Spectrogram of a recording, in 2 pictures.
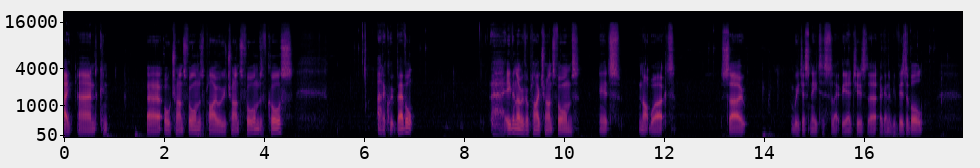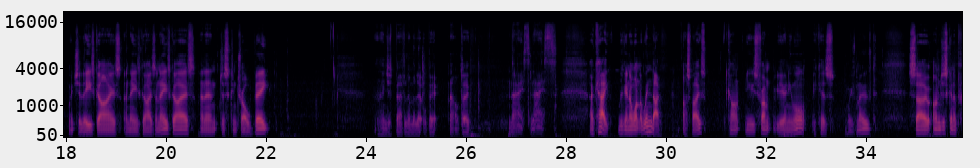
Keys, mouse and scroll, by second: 0.1 middle click, 0.2 middle click, 0.2 middle click, 1.0 q, 2.8 q, 8.3 middle click, 8.4 middle click, 8.5 middle click, 8.6 middle click, 14.2 Tab, 20.2 middle click, 20.2 middle click, 22.5 ctrl+b, 26.3 Tab, 26.6 middle click, 26.7 middle click, 26.9 middle click, 29.8 1, 32.5 Tab, 35.4 ctrl+r.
